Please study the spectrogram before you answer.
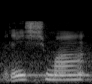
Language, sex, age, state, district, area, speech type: Goan Konkani, female, 45-60, Goa, Quepem, rural, spontaneous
